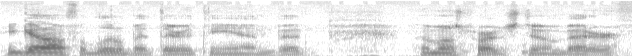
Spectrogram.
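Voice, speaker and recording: A man giving casual, low-key let's play commentary at home, keeping his volume down. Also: rapid-fire, slight background noise, poor audio. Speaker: gaming video host. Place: room at home.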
